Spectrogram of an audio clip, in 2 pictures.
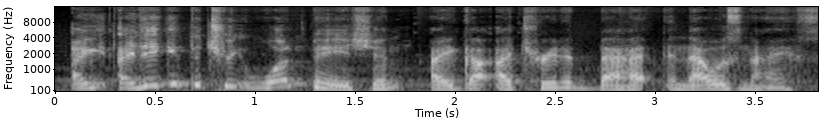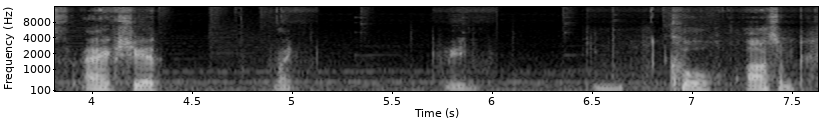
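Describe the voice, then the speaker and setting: A man telling a rambling, halting story in a casual group chat. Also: a little high. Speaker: roleplayer, medic player.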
